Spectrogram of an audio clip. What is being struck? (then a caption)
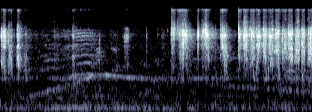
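Painted concrete floor scratched with nails. Long black nails scratch and rub back and forth over a flat, solid concrete floor that is wet and foamy, with peeling red paint. Short bursts of bright, hissy scraping open the clip, then a quieter stretch carries a faint, rising tonal whine. The scratching returns fast and dense through the second half.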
